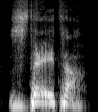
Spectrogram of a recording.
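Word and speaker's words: ζ: wait what yeah yeah now I'm gonna let you say Zeta and we're g to pronounce it with a zed right but you got to realize this is a combination of two letters right D and S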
